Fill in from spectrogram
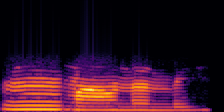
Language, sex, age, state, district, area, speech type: Telugu, female, 30-45, Andhra Pradesh, Palnadu, rural, conversation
